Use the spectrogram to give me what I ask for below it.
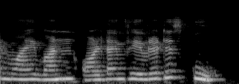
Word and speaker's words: Coup: So again, there my one all-time favorite is coup. It is spelled as COUP. The P is silent.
